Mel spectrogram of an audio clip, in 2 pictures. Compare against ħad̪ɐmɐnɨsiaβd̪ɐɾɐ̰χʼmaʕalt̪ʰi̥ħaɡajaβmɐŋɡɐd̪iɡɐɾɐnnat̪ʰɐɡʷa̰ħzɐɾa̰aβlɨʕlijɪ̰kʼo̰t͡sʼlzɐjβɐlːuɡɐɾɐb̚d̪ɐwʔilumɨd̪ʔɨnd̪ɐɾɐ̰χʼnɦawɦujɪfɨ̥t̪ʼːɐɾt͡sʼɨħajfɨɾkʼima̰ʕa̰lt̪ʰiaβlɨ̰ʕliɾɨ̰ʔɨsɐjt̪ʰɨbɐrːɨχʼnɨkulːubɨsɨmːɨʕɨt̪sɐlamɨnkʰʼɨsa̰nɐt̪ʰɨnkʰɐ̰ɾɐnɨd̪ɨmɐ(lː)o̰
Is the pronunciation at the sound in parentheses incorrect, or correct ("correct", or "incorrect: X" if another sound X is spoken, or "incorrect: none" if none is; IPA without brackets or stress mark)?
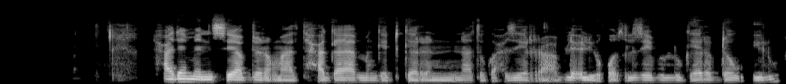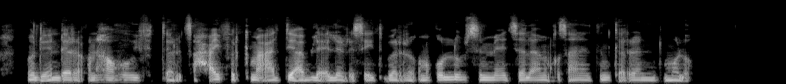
incorrect: l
